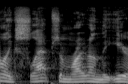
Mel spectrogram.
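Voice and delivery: ordinary talk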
